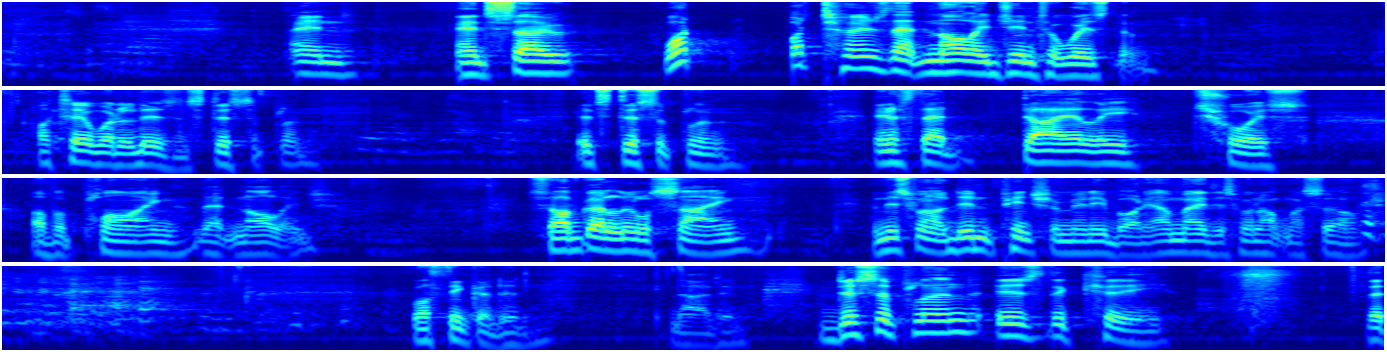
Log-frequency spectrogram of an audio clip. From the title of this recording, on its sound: 2016 100x Mavericks Convention Keynote Presentation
